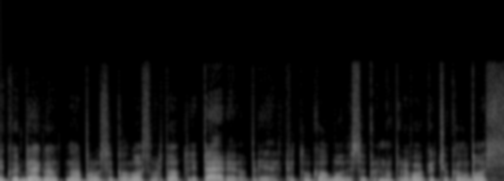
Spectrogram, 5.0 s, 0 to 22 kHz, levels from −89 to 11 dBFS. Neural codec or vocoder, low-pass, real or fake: codec, 32 kHz, 1.9 kbps, SNAC; 14.4 kHz; fake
